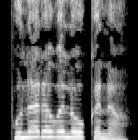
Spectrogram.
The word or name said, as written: ಪುನರವಲೋಕನ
